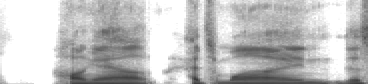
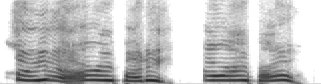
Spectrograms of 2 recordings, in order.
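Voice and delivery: much higher, louder meathead bro voice; Bruiser Bedlam imitation; 5 dB louder than usual. Wrestler imitating a locker-room bro to his podcast host, high and loud. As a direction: ham up a gym bro sizing you up. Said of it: "Johnny Canine quoted, same Bruiser voice".

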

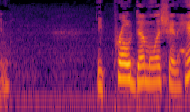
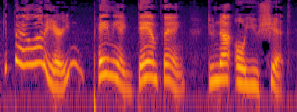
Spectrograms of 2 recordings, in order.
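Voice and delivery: retold telling-off; 3 semitones higher than usual. Retelling telling the company off.

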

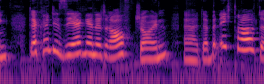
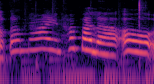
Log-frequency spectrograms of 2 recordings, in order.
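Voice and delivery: higher, breathy mock drama heroine; mock K-drama fall; 7 semitones higher than usual. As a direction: overplay the clumsy fall like a K-drama. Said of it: "wenn Leute aufeinander fallen". (gespielte K-Drama-Heldin, höher)

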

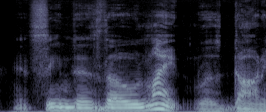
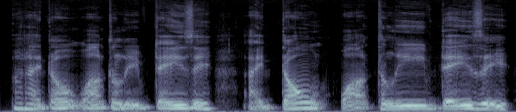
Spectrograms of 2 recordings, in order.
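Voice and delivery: high, sobbing plea, slowing on the repeat; tearful pleading; 9 semitones higher, 3 dB louder than usual. Acted. Loretta sobs to Bashford about leaving Daisy, tearful. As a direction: weep the words into the cushion.

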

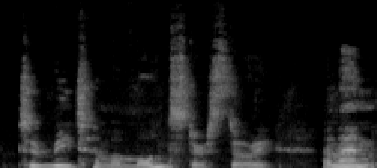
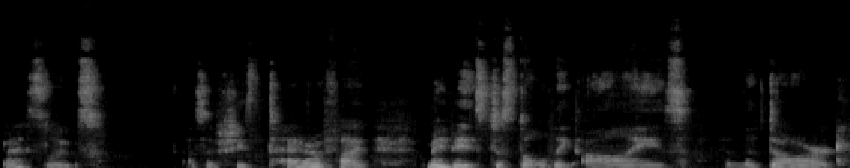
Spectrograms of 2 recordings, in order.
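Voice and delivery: usual speaking voice

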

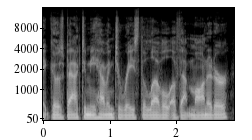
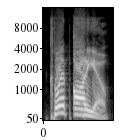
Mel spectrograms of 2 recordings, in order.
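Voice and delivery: high, much louder shout; deliberate shout; 10 semitones higher, 13 dB louder, slower than usual. Shown as a demonstration. Teacher clipping the audio on purpose, high loud shout. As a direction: shout hard enough to clip. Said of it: "I'm gonna clip the audio".

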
